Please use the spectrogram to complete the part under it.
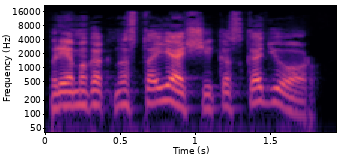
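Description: A man voicing an eager, admiring young boy sidekick in an audiobook, speaking in excited exclamations. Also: medium pitch, takes it slowly, dry recording, clean studio sound.

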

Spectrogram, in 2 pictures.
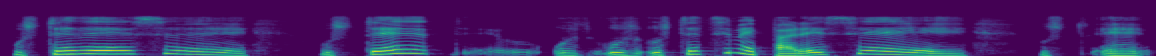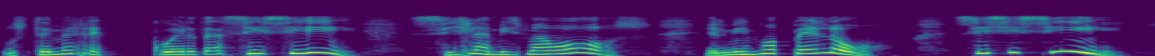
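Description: A man voicing a cheeky, lazy wooden puppet boy in a high, childlike, pleading voice. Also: wildly swooping pitch, normal speed, dry recording, muffled recording. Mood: tearful. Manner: high pleading childlike voice, stammers when moved.

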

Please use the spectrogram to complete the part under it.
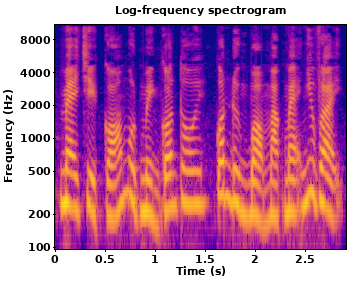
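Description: A woman's voice: fairly high pitch, fairly quick, lightly acted. A woman voicing a desperate young mother in an audio story, pleading and tearful. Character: desperate young mother searching for her son.

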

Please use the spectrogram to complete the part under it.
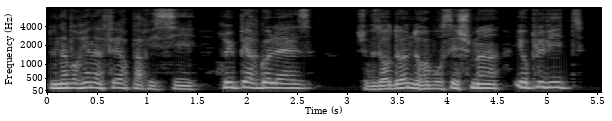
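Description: A man's voice: lowish voice, normal speed, mellow, slightly rough. A man voicing a proud, determined English detective who speaks in clipped, commanding lines.

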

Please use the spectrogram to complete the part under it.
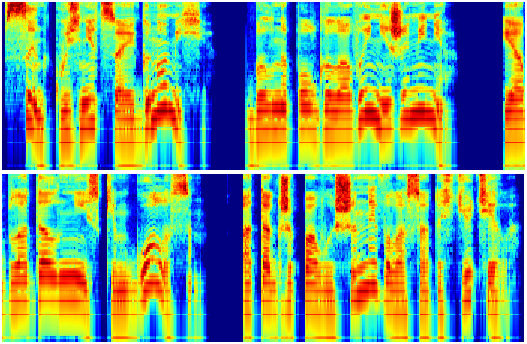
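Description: A woman narrates a fantasy storybook with an expressive reading. Her voice sits low but moves lively through the lines, recorded dry and close with no room sound. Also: moderate pace, dry recording. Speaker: audiobook narrator.

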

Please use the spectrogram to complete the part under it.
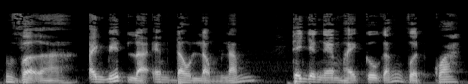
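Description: A man voicing a devoted young husband who speaks gently and pleads, in a storybook reading. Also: on the low side, lively intonation, brisk, slightly rough. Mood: gentle.

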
